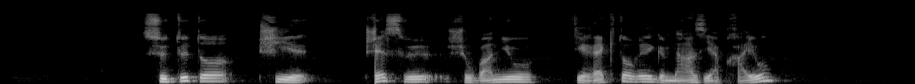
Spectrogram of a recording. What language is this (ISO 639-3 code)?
hsb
